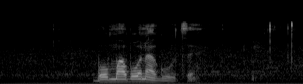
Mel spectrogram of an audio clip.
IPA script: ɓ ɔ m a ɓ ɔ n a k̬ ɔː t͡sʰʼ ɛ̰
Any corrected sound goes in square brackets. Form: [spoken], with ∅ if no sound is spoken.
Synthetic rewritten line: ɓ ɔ m a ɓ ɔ n a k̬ [uː] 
